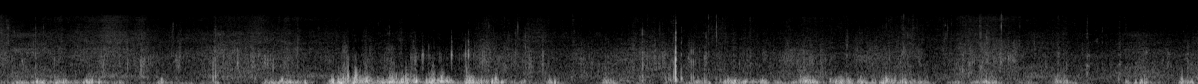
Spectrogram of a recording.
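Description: Footsteps crunch through dry brush and grass.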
